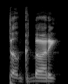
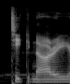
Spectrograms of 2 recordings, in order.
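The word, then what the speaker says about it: Tighnari: Technically, it's Duck Nutty. So I have a couple of nicknames for this guy because of the internet cops. So the Arabic pronunciation is very close. It's like Duck Nutty or something like that.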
